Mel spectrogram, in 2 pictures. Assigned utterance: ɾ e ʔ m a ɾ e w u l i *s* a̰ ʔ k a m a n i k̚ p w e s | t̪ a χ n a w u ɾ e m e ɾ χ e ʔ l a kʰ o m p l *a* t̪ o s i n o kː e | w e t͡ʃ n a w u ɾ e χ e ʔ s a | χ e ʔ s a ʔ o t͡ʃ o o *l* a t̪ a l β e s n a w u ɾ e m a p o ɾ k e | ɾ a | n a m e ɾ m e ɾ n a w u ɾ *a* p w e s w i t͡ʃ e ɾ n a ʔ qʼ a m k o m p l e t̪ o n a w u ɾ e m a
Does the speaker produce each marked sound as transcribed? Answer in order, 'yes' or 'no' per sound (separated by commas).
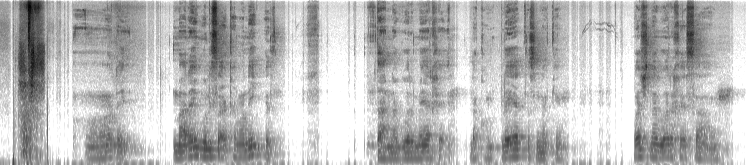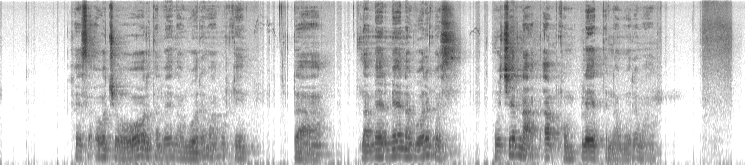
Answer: yes, no, no, no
